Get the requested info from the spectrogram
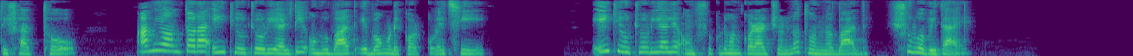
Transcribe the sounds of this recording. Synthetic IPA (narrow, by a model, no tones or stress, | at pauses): t̪iʃad̪ʱːo | amiɔnt̪oɾaʔejʈiuʈoɾialʈiʔonubad̪eboŋɾekoɾɖ̚koɾet͡ɕʰi | ejʈiuʈoɾialeʔɔŋʃoɡɾoɦonkɔɾaɾd͡ʑonːod̪ʱonːobad̪ | ʃubʱobid̪ae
